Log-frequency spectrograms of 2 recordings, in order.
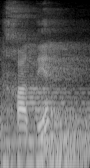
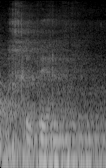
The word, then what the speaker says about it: Khidir: Ya, bisa bacanya dua, Khadir atau Khidir.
